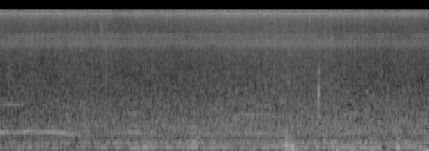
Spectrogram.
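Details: Wild giant honey bees (Apis dorsata) in Sumatran forest, disturbed while their honeycomb is harvested: a steady, low droning hum with layered buzzing tones, under a constant high hiss of forest insects.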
